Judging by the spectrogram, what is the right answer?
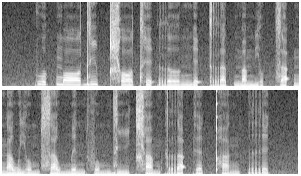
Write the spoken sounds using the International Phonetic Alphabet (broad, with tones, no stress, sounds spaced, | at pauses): k w o˥˩ k̚ m ɔː˧ d iː˥˩ p̚ t͡ɕʰ ɔː˧ tʰ e˦˥ ʔ r ɤː˧ ŋ e˥˩ ʔ t r a˨˩ t̚ m a˥˩ m j o˨˩ k̚ s a˦˥ ʔ ŋ a˧ w j o˨˩ m s a˧ w m e˧ n f o˩˦ m d iː˧ t͡ɕʰ a˩˦ m k r a˥˩ ʔ k ɛː˨˩ k̚ pʰ a˧ ŋ | r e˨˩ k̚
